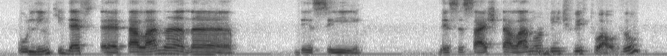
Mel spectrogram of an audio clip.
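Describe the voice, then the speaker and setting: A man talks at a fairly slow pace, his medium pitch showing ordinary pitch variation. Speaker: university lecturer. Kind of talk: online lecture.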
